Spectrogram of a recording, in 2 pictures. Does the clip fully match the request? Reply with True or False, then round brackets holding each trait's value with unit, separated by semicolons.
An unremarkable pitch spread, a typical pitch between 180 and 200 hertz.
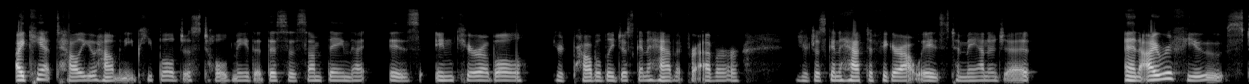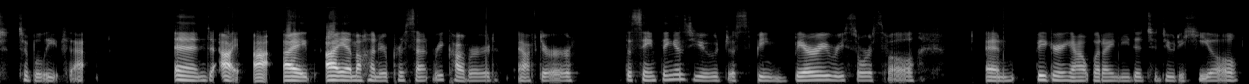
False (1.4 semitones; 185 Hz)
